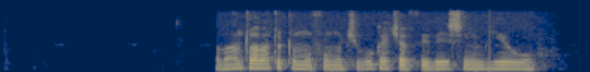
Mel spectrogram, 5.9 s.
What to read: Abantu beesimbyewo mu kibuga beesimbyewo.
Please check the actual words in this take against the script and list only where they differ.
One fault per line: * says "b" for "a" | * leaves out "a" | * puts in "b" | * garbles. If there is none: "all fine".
* says "abatutumufu" for "beesimbyewo"
* puts in "kyaffe"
